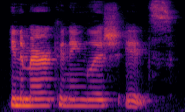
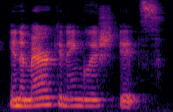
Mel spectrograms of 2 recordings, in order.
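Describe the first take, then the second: The two takes are said the same way.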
